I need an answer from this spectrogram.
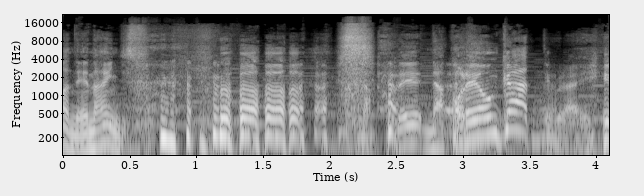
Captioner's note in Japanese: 笑い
